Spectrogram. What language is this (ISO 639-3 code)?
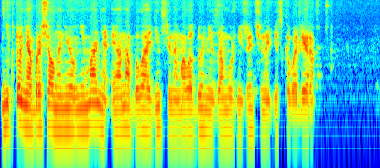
rus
